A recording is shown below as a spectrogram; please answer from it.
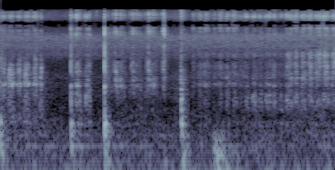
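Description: A plastic stylus tip draws short strokes and taps on the glass screen of an iPad tablet while the fingertips of the other hand touch the screen. Soft, scratchy writing sounds run throughout, broken by four distinct sharp taps.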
